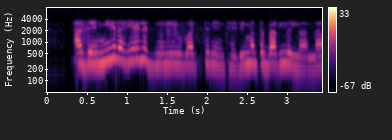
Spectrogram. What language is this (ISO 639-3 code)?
kan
